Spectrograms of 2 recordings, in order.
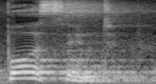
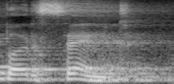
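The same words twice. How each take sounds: First: The r sound is left silent. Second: The r sound is clearly pronounced. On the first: The speaker calls it right. "इसमें से आर को silent कर देते हैं" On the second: The speaker calls it wrong. "अगर आप इसे बोलते हैं परसेंट"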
